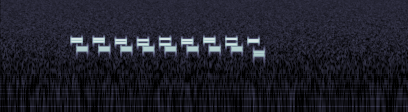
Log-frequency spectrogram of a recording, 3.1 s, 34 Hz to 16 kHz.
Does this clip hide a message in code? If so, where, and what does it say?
Yes: multi-frequency trunk signalling (R2, with the far end's replies) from 0.5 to 2.0 s, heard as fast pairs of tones, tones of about 80 ms. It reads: 995475976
